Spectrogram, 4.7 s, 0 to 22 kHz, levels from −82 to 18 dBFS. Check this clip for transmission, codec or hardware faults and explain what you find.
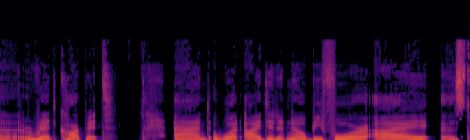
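Gain pumping runs throughout the speech. Input gain was likely set far too high, so a fast limiter clamps each loud syllable, ducking the gain by around 15 dB, then letting it swell back between phrases.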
